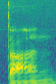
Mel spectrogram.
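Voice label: "dan", Mandarin Chinese pinyin voice, second tone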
